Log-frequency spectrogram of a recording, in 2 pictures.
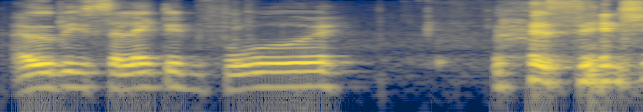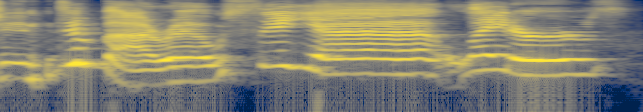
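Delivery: drawn-out, high singsong send-off; gleeful mock farewell. Chosen one leaving for ascension, hammed-up gleeful farewell.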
